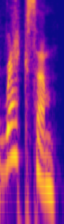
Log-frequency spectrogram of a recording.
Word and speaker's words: Wrexham: uh, the streaming, uh, which is uh, Disney Plus this week, and it's Welcome to Wrexham.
